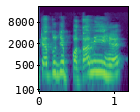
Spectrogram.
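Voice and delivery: high, emphatic, insistent preacher's voice; God reasoning with Hagar. Retold or imitated. God explains His promise to crying Hagar, high insistent reasoning. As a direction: press each question and promise home, pitched high. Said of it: "परमेश्वर उसे समझाने की कोशिश".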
